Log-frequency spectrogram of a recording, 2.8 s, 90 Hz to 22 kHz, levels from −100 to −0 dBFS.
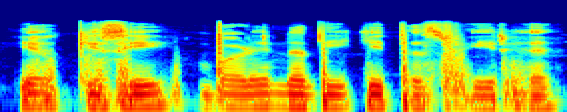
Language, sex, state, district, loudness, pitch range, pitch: Hindi, male, Bihar, Jamui, -16 LUFS, 100-110 Hz, 110 Hz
